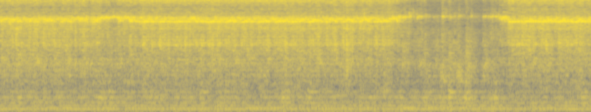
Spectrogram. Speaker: hear how it's slightly squeakier that's because it's dulling off it'll need to sharpen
